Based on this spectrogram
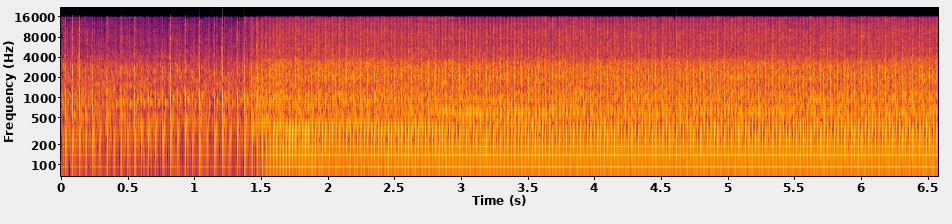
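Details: Customer's YS F-120 model glow engine, first run after tank pressurized and throttle vane screw tightened: brief splutter then steady, even high buzz with no misses or knocks; runs well, no work needed.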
